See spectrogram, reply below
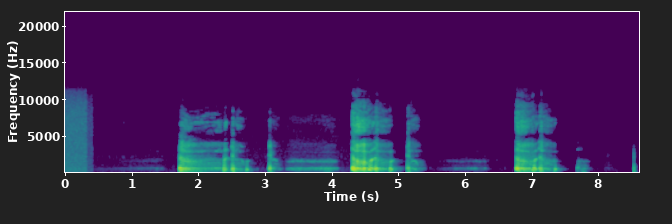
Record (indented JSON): {
  "three_cough_length": "8.6 s",
  "three_cough_amplitude": 26298,
  "three_cough_signal_mean_std_ratio": 0.26,
  "survey_phase": "beta (2021-08-13 to 2022-03-07)",
  "age": "18-44",
  "gender": "Female",
  "wearing_mask": "No",
  "symptom_cough_any": true,
  "symptom_runny_or_blocked_nose": true,
  "symptom_shortness_of_breath": true,
  "symptom_sore_throat": true,
  "symptom_fatigue": true,
  "symptom_fever_high_temperature": true,
  "symptom_headache": true,
  "symptom_onset": "1 day",
  "smoker_status": "Ex-smoker",
  "respiratory_condition_asthma": false,
  "respiratory_condition_other": false,
  "recruitment_source": "Test and Trace",
  "submission_delay": "1 day",
  "covid_test_result": "Positive",
  "covid_test_method": "RT-qPCR",
  "covid_ct_value": 20.3,
  "covid_ct_gene": "N gene"
}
